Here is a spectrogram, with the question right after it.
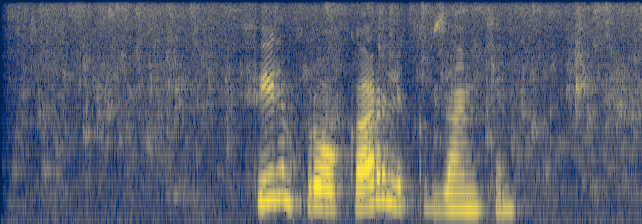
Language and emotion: Russian, neutral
